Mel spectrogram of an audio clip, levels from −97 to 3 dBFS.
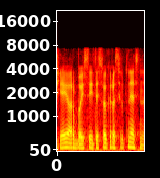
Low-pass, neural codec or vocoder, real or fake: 7.2 kHz; codec, 16 kHz, 4.8 kbps, FACodec; fake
